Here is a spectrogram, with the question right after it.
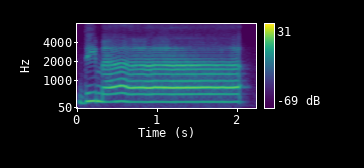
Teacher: آواز بلاک ہو جانی چاہیے، حلق سے ہوا نکلنی بند ہو جائے کمپلیٹلی، دِمَاء، جس طرح سے آ پڑھتے ہوئے ای او، اس طرح سے آواز کٹ ہوتی نا، اس طرح سے۔ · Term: کٹ والی ساؤنڈ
